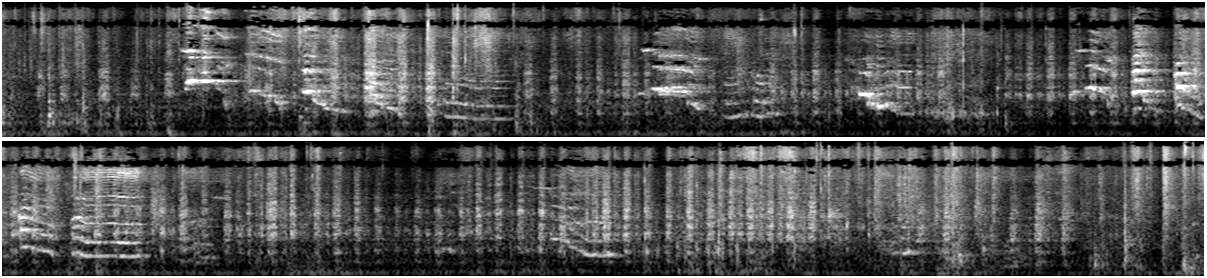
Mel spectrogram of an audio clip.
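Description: Large American Bully dog giving high, excited whines in repeated bursts of falling calls while tugging at a towel, with short knocks and clicks throughout.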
